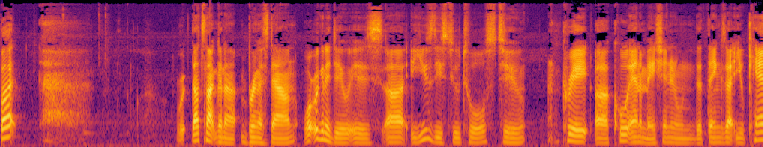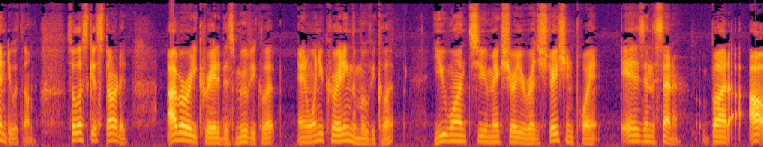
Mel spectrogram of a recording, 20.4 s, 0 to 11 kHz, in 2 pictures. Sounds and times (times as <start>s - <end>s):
Speech: 0.0s - 0.3s, 2.4s - 20.3s.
